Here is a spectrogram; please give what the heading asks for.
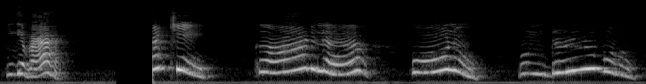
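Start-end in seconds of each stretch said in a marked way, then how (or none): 1.5-6.4 put-on childish pleading. Grandson begging to go by car.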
